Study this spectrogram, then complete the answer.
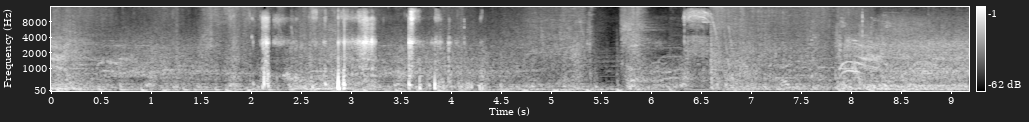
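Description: Video game hits land with sharp whooshing blasts and impacts.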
